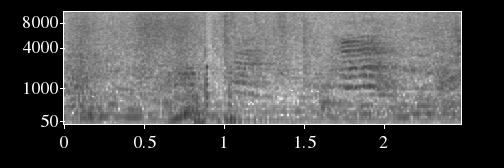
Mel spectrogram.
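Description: A woman wailing and crying out with emotion, her voice rising to a high, wavering cry near the end.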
